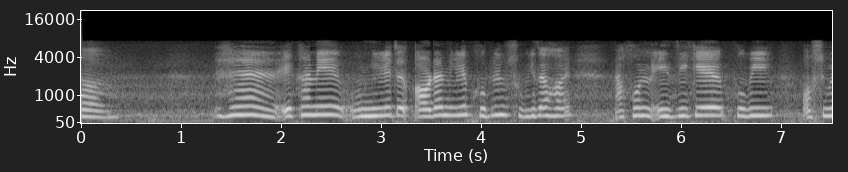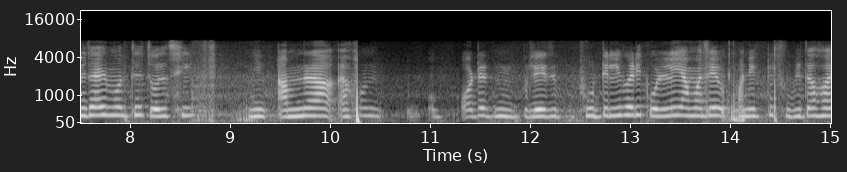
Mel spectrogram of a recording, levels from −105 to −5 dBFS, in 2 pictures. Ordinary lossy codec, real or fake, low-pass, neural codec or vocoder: none; fake; 7.2 kHz; autoencoder, 48 kHz, 32 numbers a frame, DAC-VAE, trained on Japanese speech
